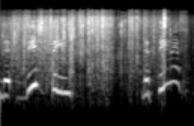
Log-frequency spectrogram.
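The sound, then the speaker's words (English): Crinkling of packaging as a new MacBook Air is unwrapped, rustling in irregular bursts under a person talking. “And as I was saying in the other audiobook, I am unwrapping the MacBook Air.”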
